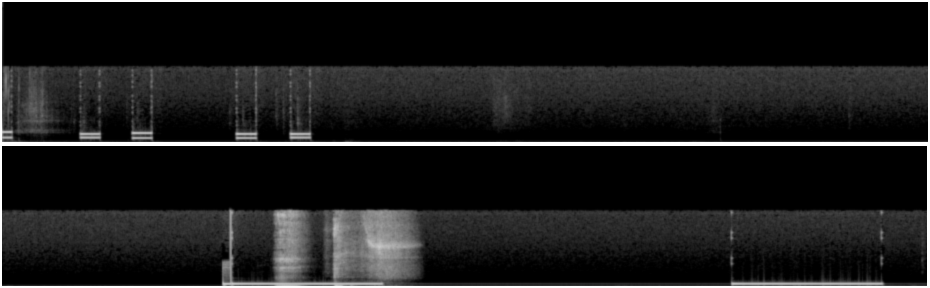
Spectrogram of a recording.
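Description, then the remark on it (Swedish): A quick series of touch-tone beeps as a phone number is dialed to call a radio listener, a pause, then two long ringback tones over the line, with no one talking. “Så vi ringer upp på en gång och kollar om vi kan få möjlighet att ta den då.”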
